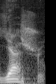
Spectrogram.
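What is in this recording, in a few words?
"giasou", Greek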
